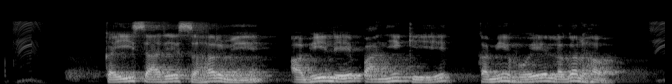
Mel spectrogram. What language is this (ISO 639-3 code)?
bho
